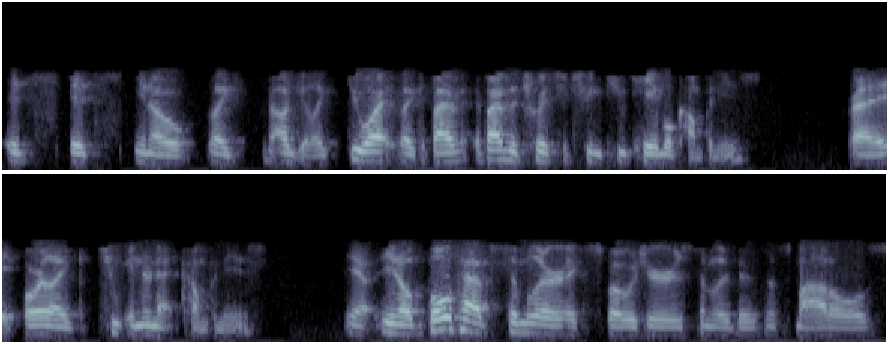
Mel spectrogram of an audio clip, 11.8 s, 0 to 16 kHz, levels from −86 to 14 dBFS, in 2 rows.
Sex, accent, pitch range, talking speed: male, American, 125-145 Hz, 205 wpm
